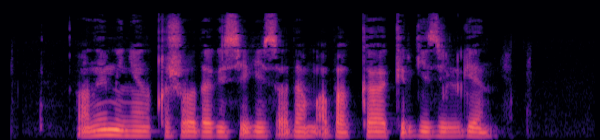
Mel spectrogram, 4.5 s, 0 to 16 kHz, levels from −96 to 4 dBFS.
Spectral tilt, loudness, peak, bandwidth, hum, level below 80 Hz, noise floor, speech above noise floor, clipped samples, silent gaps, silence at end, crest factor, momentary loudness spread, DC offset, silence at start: -4.5 dB/octave; -32 LUFS; -10 dBFS; 11.5 kHz; none; -74 dBFS; -75 dBFS; 44 dB; under 0.1%; none; 0.8 s; 22 dB; 7 LU; under 0.1%; 0.6 s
